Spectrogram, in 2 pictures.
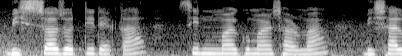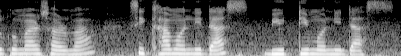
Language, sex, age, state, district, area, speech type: Assamese, male, 18-30, Assam, Nalbari, urban, spontaneous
